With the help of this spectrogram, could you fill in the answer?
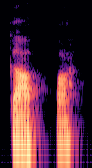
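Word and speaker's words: kappa: के को बोलेंगे कापा, कापा। एक्स, एक्स। वाई को बोलेंगे इप्सिलॉन, इप्सिलॉन। डब्ल्यू को बोलेंगे वू दोपिया, वू दोपिया। और ये फिर कंप्लीट करना है, यानी वही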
